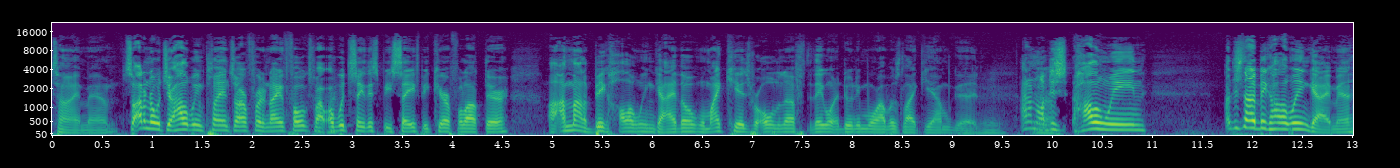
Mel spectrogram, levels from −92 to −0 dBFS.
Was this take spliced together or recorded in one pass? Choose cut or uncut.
uncut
